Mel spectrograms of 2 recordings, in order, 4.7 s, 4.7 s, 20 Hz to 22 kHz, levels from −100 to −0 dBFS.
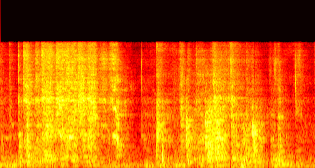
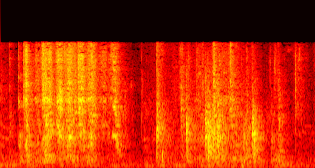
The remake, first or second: first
